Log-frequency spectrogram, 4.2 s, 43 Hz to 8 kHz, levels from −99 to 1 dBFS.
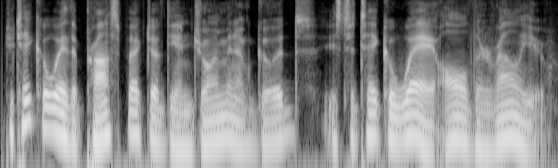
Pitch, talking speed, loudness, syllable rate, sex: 100 Hz, 245 wpm, -18 LUFS, 5.6 syllables/s, male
